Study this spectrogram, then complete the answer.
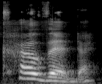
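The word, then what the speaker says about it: כבוד: So it's K-O-V-E-D. COVID. Pronounced COVID.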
